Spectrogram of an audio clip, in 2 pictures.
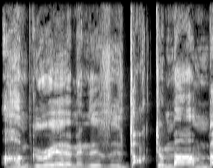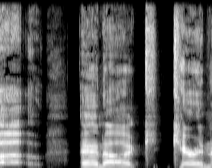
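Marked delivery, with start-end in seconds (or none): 0.0-3.2 high, slow, crazed madman voice, Mambo stretched. Retelling a film scene, quoting a character: imitating someone talking like an insane person. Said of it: "he's talking like an insane person".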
